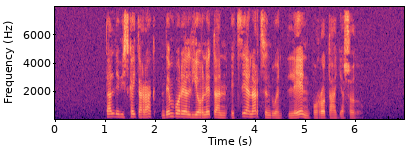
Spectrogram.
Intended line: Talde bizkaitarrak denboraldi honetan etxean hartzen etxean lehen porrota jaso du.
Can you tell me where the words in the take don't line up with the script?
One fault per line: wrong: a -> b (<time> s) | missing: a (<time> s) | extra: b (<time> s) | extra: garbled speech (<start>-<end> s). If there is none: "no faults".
wrong: etxean -> duen (4.4 s)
